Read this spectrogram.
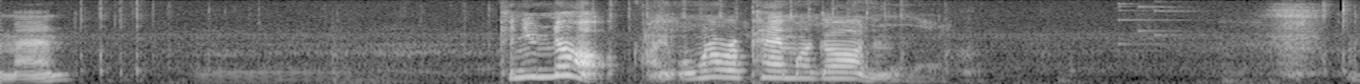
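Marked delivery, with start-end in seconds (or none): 2.5-4.5 much higher and louder outrage; exasperated yell. Real, not acted. Player shouting at creeper that blew up his garden, exasperated. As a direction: cry out at the ruined garden.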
